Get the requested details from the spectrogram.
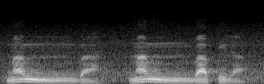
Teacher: Nun itu dalam bacaan berubah menjadi mim jadi ber berarti bibir kita diketupkan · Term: iqlab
